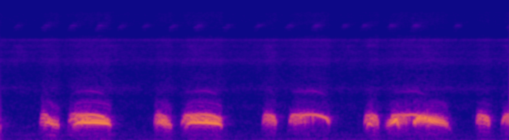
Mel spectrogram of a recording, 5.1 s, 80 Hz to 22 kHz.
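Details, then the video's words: Decoy recording of a spotted dove, dated 16 August 2024, prized for its clear "đồng son" voice; mellow low coos in short-long pairs, each long note slightly swelling, repeated about once a second. "ĐỒNG SON | Giọng trong nghe hay"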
